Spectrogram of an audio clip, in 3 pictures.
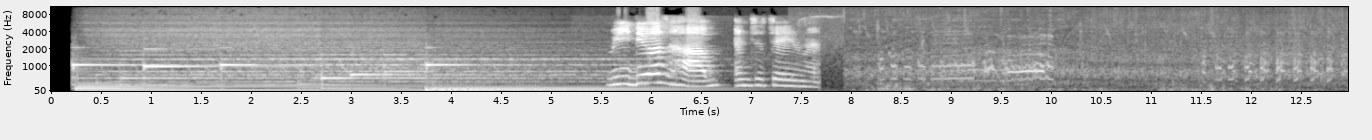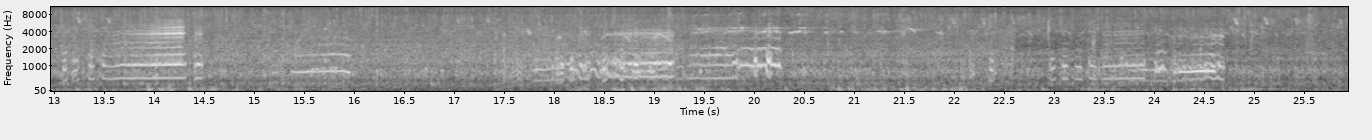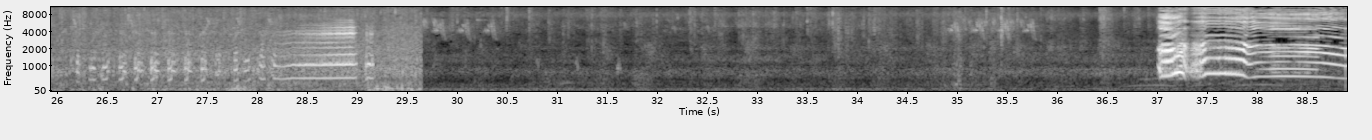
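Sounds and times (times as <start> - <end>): chickens clucking: 7.9 - 33.4, 36.7 - 38.9.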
